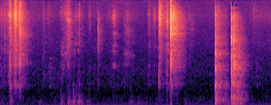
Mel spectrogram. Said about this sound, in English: And you have to use the kitchen scissors.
